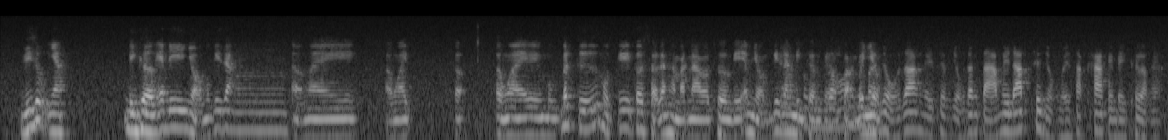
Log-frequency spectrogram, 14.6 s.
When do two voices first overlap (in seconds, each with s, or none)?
9.7 s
